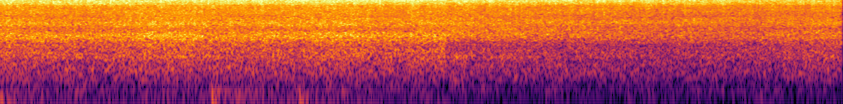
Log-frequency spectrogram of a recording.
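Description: Heavy rain falling steadily, an even hiss, with a low rumble underneath that drops away about halfway through.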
